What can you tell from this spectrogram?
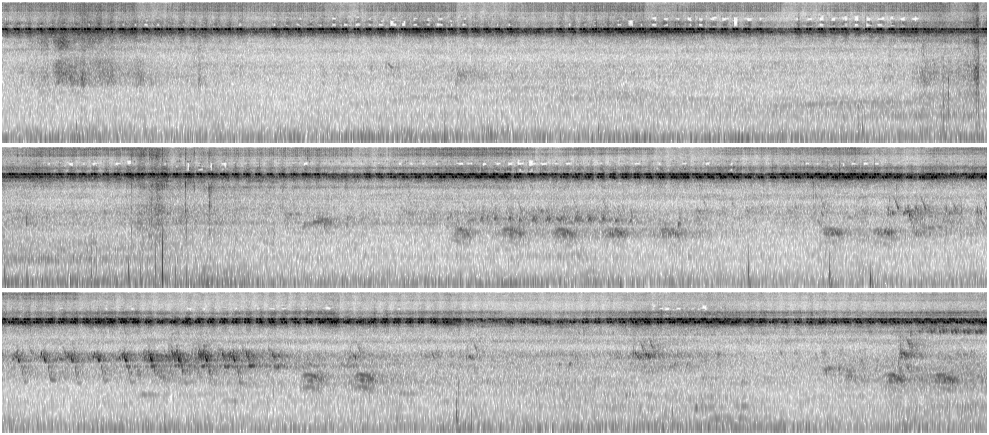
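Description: An insect trilling steadily: a high-pitched, rapidly pulsing tone that does not let up. A few faint bird chirps come in partway through.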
